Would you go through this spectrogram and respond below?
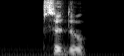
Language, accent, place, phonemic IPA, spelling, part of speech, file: French, France, Lyon, /psø.do/, pseudo, noun, LL-Q150 (fra)-pseudo.wav
- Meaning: a nickname, handle or pseudonym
